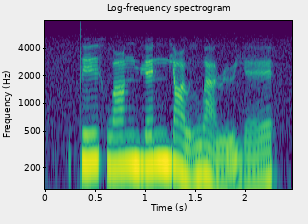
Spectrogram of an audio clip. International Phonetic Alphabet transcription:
t̪e˥ɪ̯xwɑ˥ŋmɥɛ˥nmjɑ˥˧ʊ̯ lwä˥˩ɻɻ̩˨˩jɛ˧˥

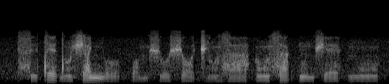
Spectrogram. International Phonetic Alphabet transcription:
sɨ˨tɛ˦˨dɔ̃˧ʃa˦ ɲoː˨k͡pɔ˨m ʃo˧ʃɔ˦˨d͡ʒɔ̃˧ za˦ | ɔ̃˦sa˦k͡pũ˧nʃɛ˧ | ŋɔ̃˧

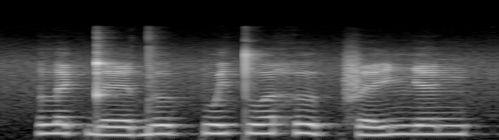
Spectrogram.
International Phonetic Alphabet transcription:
le˧˥k̚deː˩ dɯː˧k̚pu˧˥jt̪u˧˥ə̯hɯː˥˨k̚ fe˩˧jɲe˧ŋ

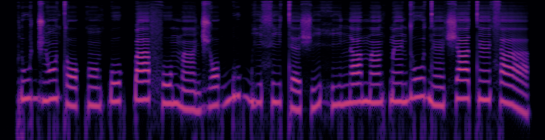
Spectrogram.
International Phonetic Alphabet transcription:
ɾu˧d͡ʒɔ̃˧tɔ˨ kɔ̃˨k͡po˧ k͡pa˦fo˧mã˨d͡ʒɔ˧ ɡ͡bu˦ɡ͡bi˧si˧ tɛ˨ʃi˨˦hi˧ na˧mã˧k͡pɛ̃˧ do˦ dɛ̃˧ ʃa˦tɛ̃˦sa˦˨

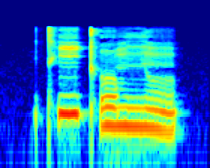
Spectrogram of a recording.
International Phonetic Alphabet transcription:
tʰiː˦kʼoː˨m ɲũ˨

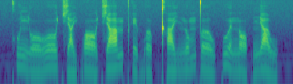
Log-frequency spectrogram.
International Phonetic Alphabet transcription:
kʰu˧ɲoː˩ʋoː˧ t͡ɕa˩jbɔː˧˩ t͡ɕaː˧˥mpʰe˧˩bɤː˧˩p̚ kʰa˧jno˧˥m t̪ɤː˧˩wpu˥˨ə̯nɔː˧˩p̚ ɲa˥˨w

